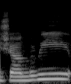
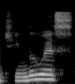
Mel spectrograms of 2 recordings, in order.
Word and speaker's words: Jean-Louis: yourself your background okay my name is Jean Louis or Jean Lewis I'm fine with either pronunciation of my last name I was born and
